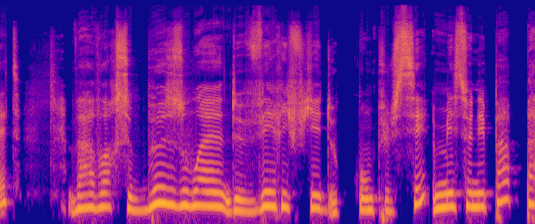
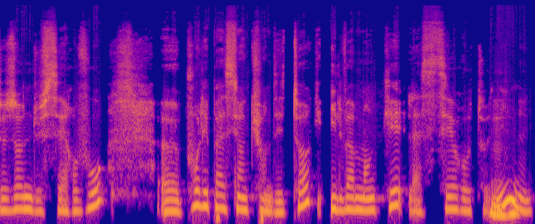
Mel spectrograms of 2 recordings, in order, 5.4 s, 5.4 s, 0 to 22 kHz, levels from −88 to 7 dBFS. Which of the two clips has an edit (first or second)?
first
